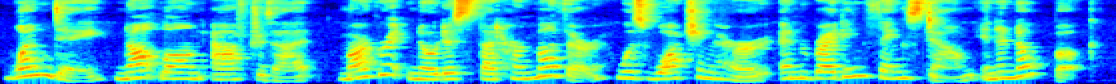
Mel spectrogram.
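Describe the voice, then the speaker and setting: A woman reading a children's book aloud in an expressive storytelling style. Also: on the high side, normal speed.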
